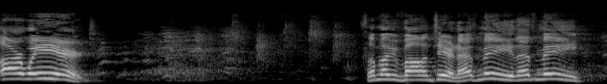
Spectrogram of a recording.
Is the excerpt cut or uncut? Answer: uncut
